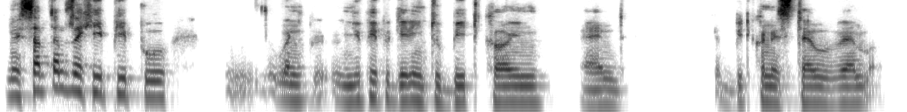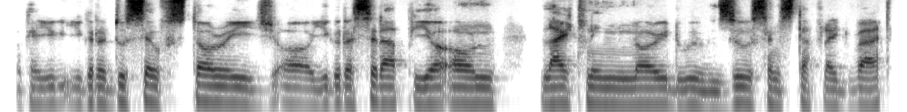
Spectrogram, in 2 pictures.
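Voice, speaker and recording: A male podcast host with a low, warm, mellow voice asks his questions in a relaxed, conversational way. He sometimes restarts his sentences hesitantly. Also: measured pace. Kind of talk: casual interview questions.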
